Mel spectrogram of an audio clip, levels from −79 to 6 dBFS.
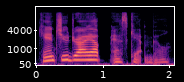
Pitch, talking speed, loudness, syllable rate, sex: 185 Hz, 205 wpm, -16 LUFS, 4.4 syllables/s, female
